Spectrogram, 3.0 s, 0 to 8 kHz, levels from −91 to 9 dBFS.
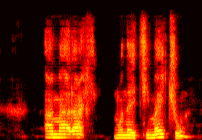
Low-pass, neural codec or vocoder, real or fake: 7.2 kHz; codec, 16 kHz, 4.8 kbps, FACodec; fake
